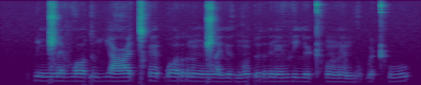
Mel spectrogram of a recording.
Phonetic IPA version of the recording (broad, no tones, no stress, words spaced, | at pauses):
k͡piŋ͡ǁɛvɔɗu ʎaʕɪǀʰɛ̃ ɓɔrõ ŋ͡ǁalʲɔɡõɗʊ rẽvi lʲʊʈʰõ lɛ̃bʊɓʊ ʈʰu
